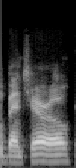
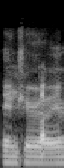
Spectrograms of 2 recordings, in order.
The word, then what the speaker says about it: Banchero: I'm going to say his name, but Paolo Banchero. – Banchero, yeah.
